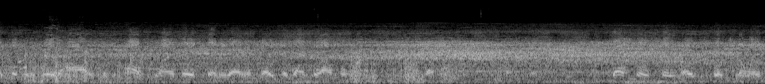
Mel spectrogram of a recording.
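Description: Aircraft at Manchester Airport roaring steadily with a loud broad engine rumble and whine, heard under continuous air traffic control radio talk.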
